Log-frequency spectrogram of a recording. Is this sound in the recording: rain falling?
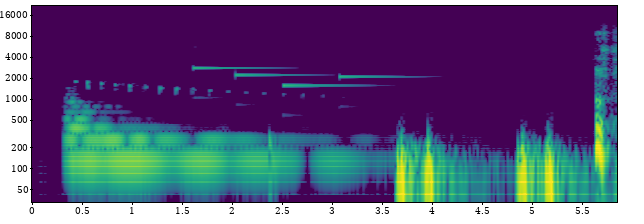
no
